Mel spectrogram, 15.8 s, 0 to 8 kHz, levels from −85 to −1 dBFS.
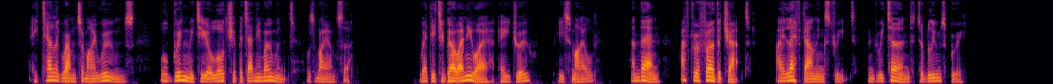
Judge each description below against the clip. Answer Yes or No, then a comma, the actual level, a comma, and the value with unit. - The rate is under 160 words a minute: Yes, average, 150 wpm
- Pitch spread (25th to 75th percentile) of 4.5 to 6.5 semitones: No, average, 4.1 semitones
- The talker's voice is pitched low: Yes, low, 110 Hz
